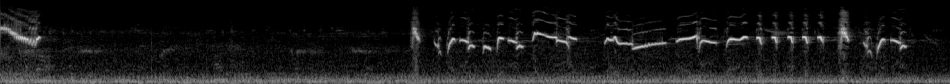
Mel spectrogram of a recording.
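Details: Oriental magpie-robin song as a lure for other kacer to sing long and show their stored 'isian': one descending whistle, about four quiet seconds, then a fast run of rolling whistles and rhythmic repeated chips.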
